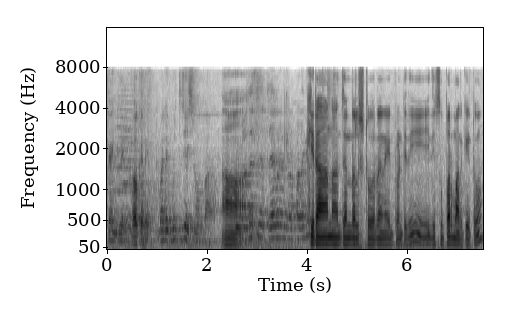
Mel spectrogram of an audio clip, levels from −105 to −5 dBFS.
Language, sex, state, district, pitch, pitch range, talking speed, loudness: Telugu, male, Telangana, Nalgonda, 120 Hz, 100-165 Hz, 65 wpm, -21 LUFS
